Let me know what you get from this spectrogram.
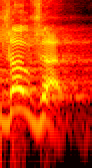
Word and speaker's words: sozo: Now, the Greek word for well is a word that's spelled S-O-Z-O, which is called zozo.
